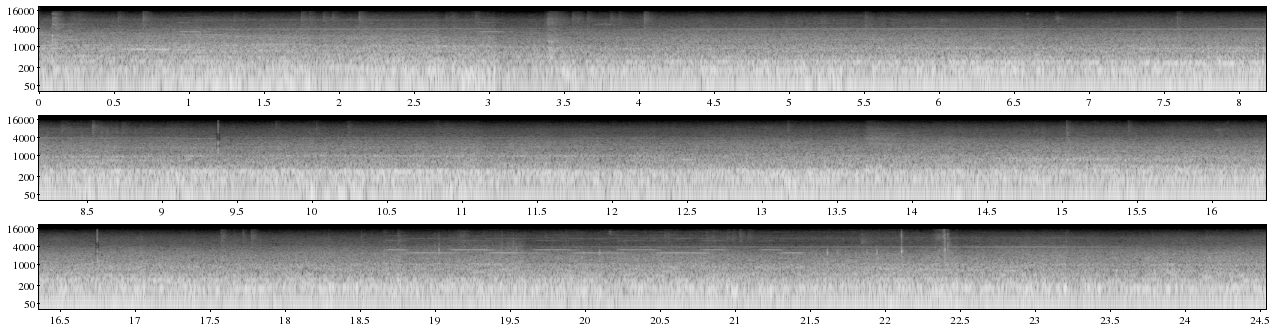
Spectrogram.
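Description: Light-rail train running, heard from inside the passenger car: a steady rumble with a faint high whine at times.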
